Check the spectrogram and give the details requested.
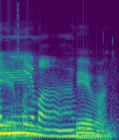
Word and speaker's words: Niema: Nema atau Niema. Niema, bacanya Niema.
